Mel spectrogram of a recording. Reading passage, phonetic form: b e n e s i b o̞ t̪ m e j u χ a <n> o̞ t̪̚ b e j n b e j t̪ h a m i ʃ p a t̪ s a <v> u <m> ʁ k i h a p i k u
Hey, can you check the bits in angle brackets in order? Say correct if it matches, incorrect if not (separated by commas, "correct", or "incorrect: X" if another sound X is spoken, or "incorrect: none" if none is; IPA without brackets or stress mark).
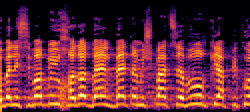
incorrect: d, correct, incorrect: none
